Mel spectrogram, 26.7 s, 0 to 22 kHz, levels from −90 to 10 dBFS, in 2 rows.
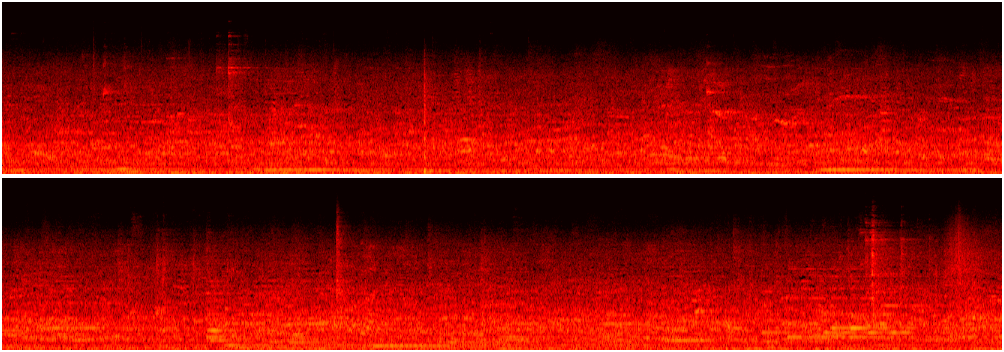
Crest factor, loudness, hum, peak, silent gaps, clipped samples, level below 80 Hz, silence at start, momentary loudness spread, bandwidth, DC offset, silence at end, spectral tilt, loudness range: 18 dB; -39 LUFS; none; -20 dBFS; none; under 0.1%; -46 dBFS; 0 s; 4 LU; 13.5 kHz; under 0.1%; 0 s; -6.5 dB/octave; 3 LU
